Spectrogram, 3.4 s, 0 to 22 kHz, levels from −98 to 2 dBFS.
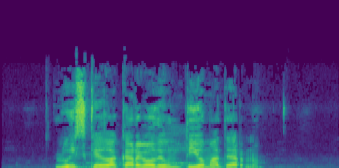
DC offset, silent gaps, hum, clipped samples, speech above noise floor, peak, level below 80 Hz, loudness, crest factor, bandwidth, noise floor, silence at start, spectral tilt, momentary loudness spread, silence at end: under 0.1%; none; none; under 0.1%; 48 dB; 0 dBFS; -46 dBFS; -16 LUFS; 18 dB; 14 kHz; -64 dBFS; 0.55 s; -3.5 dB/octave; 16 LU; 0.8 s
